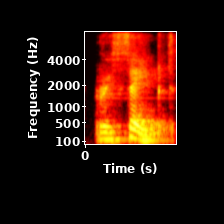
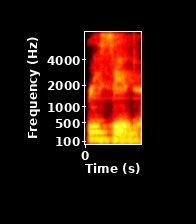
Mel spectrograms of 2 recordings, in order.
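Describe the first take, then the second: First: Receipt mispronounced as "ree-SAYPT"; receipt said "ri-saypt", as a mistake; wrong pronunciation. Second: Receipt as "ri-SEET", no P; receipt modelled with a long "ee" and silent P; correct silent P. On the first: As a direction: sound the P in receipt, with an "ay" vowel. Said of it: "It's not receipt". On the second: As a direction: drop the P from receipt. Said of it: "We say". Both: Shown as a demonstration.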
